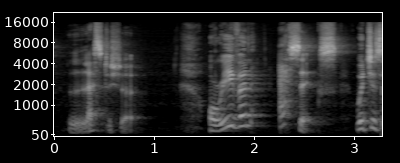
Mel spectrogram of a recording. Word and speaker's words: Leicestershire: For example, take Leicestershire, which is actually pronounced Leicestershire.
